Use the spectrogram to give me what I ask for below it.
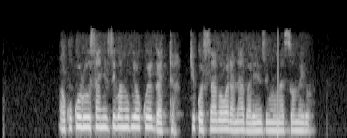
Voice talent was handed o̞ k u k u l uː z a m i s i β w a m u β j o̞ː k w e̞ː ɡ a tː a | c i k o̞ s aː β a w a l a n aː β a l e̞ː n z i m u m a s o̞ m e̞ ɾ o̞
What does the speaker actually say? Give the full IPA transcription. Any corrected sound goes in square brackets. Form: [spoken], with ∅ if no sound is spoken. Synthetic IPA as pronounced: o̞ k u k u l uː [s] a [ɲ] i [z] i β w a m u β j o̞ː k w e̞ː ɡ a tː a | c i k o̞ s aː β a w a l a n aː β a l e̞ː n z i m u m a s o̞ m e̞ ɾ o̞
